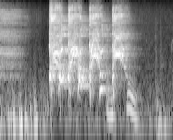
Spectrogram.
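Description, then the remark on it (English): A run of about four harsh coughs in quick succession, loud and raspy, following a moment of quiet background noise, with no talking. “Excuse me, this cough is okay. Not wanting to go.”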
